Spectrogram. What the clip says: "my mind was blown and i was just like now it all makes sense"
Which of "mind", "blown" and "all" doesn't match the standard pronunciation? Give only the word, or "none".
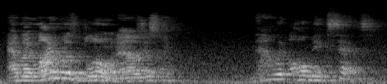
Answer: none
